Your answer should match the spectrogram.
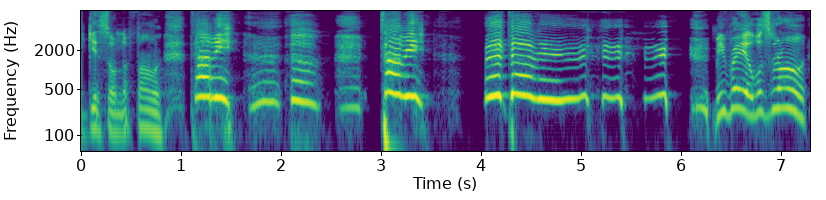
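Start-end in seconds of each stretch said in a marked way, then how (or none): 1.1-5.1 very high, loud falsetto wail; distressed woman. Acted. Mireya on phone, distressed. 6.3-7.2 higher, louder alarmed question. Acted. Tommy alarmed on phone.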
